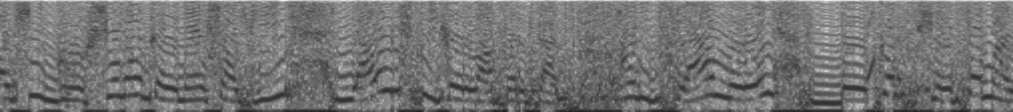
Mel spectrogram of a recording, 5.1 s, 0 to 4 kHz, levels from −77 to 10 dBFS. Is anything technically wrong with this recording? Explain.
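Yes. Throughout, the speech has companded audio read as linear: mu-law bytes from the 8 kHz telephone path are being played as plain 8-bit samples, never expanded. Quiet passages blow up to be as large as loud ones, so it's harsh, buzzy and very loud, with heavy noise filling the pauses.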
